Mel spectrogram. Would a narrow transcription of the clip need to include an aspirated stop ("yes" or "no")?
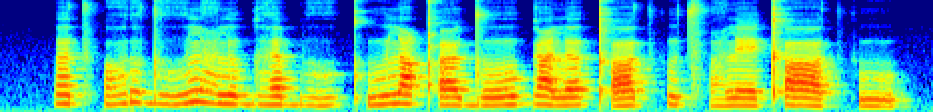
no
